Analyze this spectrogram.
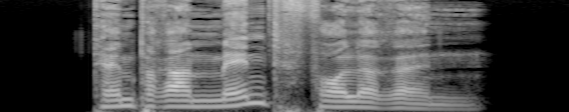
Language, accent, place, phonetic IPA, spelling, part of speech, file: German, Germany, Berlin, [ˌtɛmpəʁaˈmɛntfɔləʁən], temperamentvolleren, adjective, De-temperamentvolleren.ogg
- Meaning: inflection of temperamentvoll: 1. strong genitive masculine/neuter singular comparative degree 2. weak/mixed genitive/dative all-gender singular comparative degree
